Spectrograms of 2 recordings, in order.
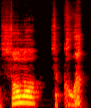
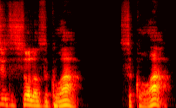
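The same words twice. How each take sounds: First: "Solo Sikoa" slow, with "Sikoa" lifted at the end; Polynesian-style "Sikoa", drawn out and raised; Polynesian pronunciation. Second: Slow, softened French "Sikoa"; French-accented "Sikoa", gently stretched; French pronunciation. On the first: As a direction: stretch "Solo", then punch "Sikoa" higher. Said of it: "In Polynesian". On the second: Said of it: "If it's French". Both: Shown as a demonstration.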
